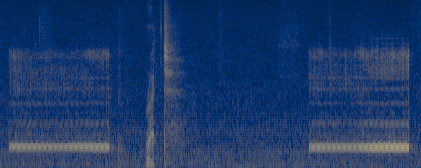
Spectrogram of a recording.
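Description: A telephone keypad sends two long bursts of dialing tones while a call is placed, with a short spoken word and breathy noise in the quiet gap between them.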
